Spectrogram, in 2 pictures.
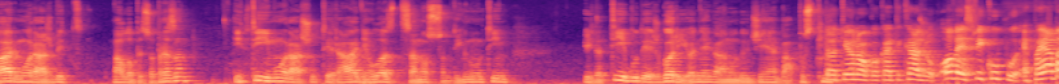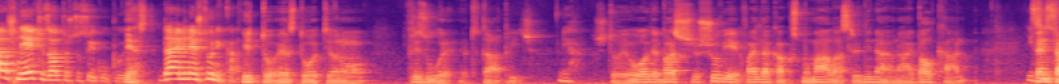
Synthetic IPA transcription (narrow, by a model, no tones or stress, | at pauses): saːɾimo̞ːɾaːʃbit̪ | malo̞bezo̞bɾazanit̪iːmo̞ːɾaːʃut̪eːɾaːd̪ɲeulˠazit̪sano̞somd̪iɡnuːt̪iːm | id̪at̪iːbud̪eːʃɡo̞ɾiːod̪ɲeɡaonoːd̪oʋid͡ʑeːɲeba̰pust̪iot̪ionokokad̪̚t̪ikaːʒuːʔoʋeːsʋikupujuʔepajaːbaʃneːt͡ɕuzat̪oːʃt̪osʋikupujujɛst̪d̪aːjemineʃt̪ounika̰ːt̪it̪o̰ːjɛst̪t̪oːt̪io̞noː | fɾizuːɾeet̪o̥t̪aːpɾḭːt͡ʃḁ | ʃt̪o̞jeoːʋd̪jebaʃjo̞ʃuʋje̞kʋaʎd̪akako̥smomaːlˠaːsɾed̪inao̞naːjbalˠkʰaːn | isent̪ɾ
